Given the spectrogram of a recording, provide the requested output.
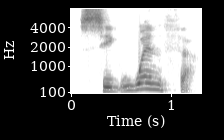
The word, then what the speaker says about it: Sigüenza: Well, in Spain, the pronunciation is Sigüenza.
